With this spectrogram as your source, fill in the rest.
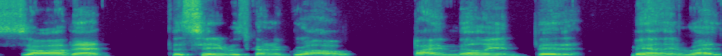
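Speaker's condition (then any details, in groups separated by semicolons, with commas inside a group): ALS; declining health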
